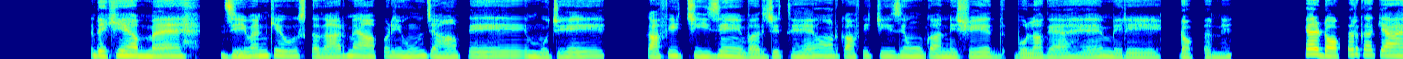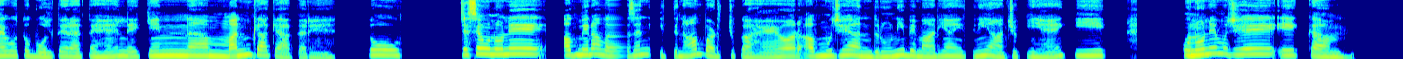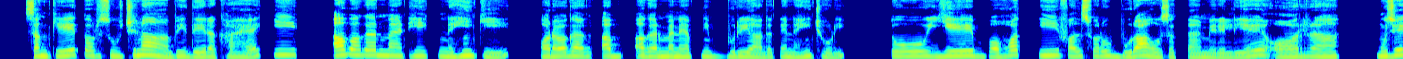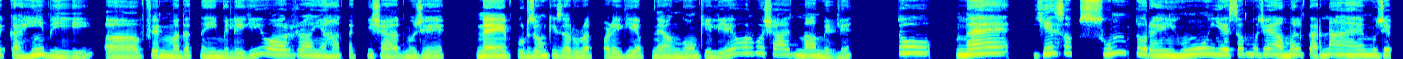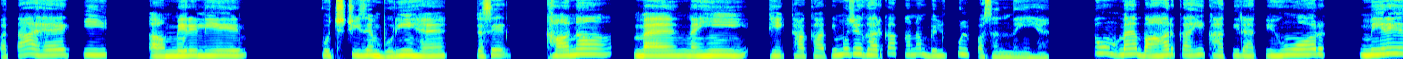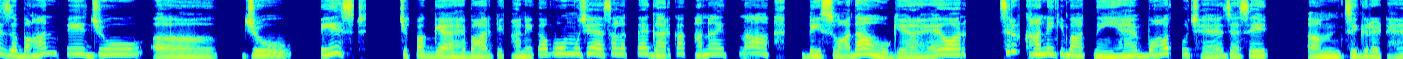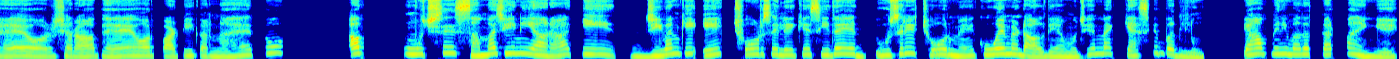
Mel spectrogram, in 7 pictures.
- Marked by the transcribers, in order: in English: "टेस्ट"
- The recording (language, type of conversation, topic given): Hindi, advice, पुरानी आदतों को धीरे-धीरे बदलकर नई आदतें कैसे बना सकता/सकती हूँ?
